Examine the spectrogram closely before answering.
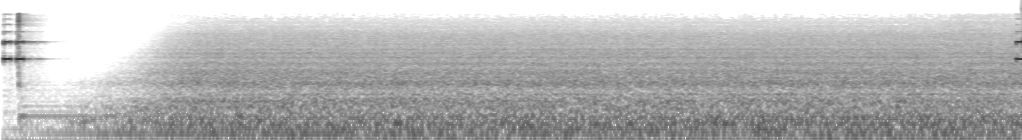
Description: household air fryer on run off short; zapsplat

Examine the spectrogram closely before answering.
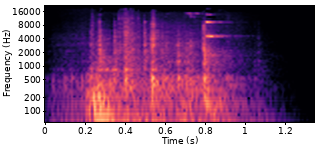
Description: household window lock old fashioned

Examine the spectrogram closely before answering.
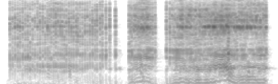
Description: timer plug wind slow

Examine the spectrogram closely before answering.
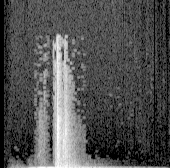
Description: household door open loft hatch jump

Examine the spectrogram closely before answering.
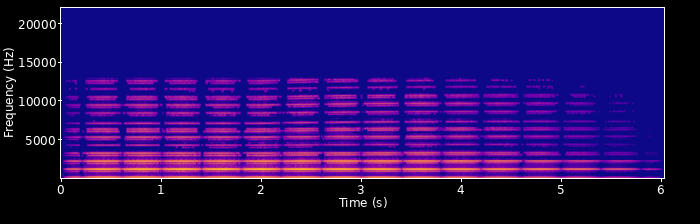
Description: sound design frequency modulation whining hum

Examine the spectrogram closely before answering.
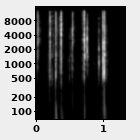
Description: soda can empty cut open movements pressure; zapsplat; foley

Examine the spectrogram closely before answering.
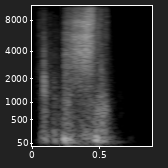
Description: paper sheet a4 pull slide out from under another; foley

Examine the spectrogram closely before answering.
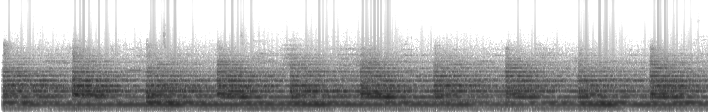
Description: Church Bells; Blastwave FX

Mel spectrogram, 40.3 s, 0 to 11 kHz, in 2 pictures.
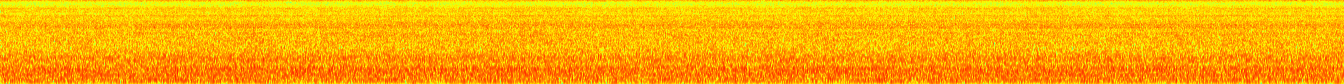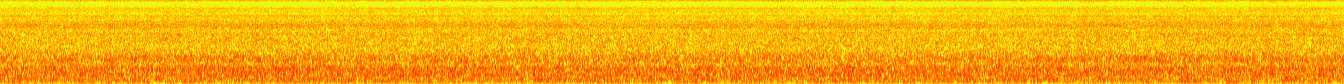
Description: Jet A10 Engine; Blastwave FX

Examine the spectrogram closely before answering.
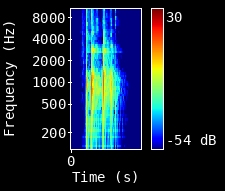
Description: foley breeze block drop on hard ground

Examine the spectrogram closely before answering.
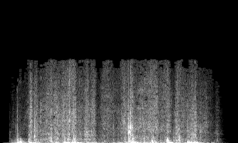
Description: foley cardboard box open

